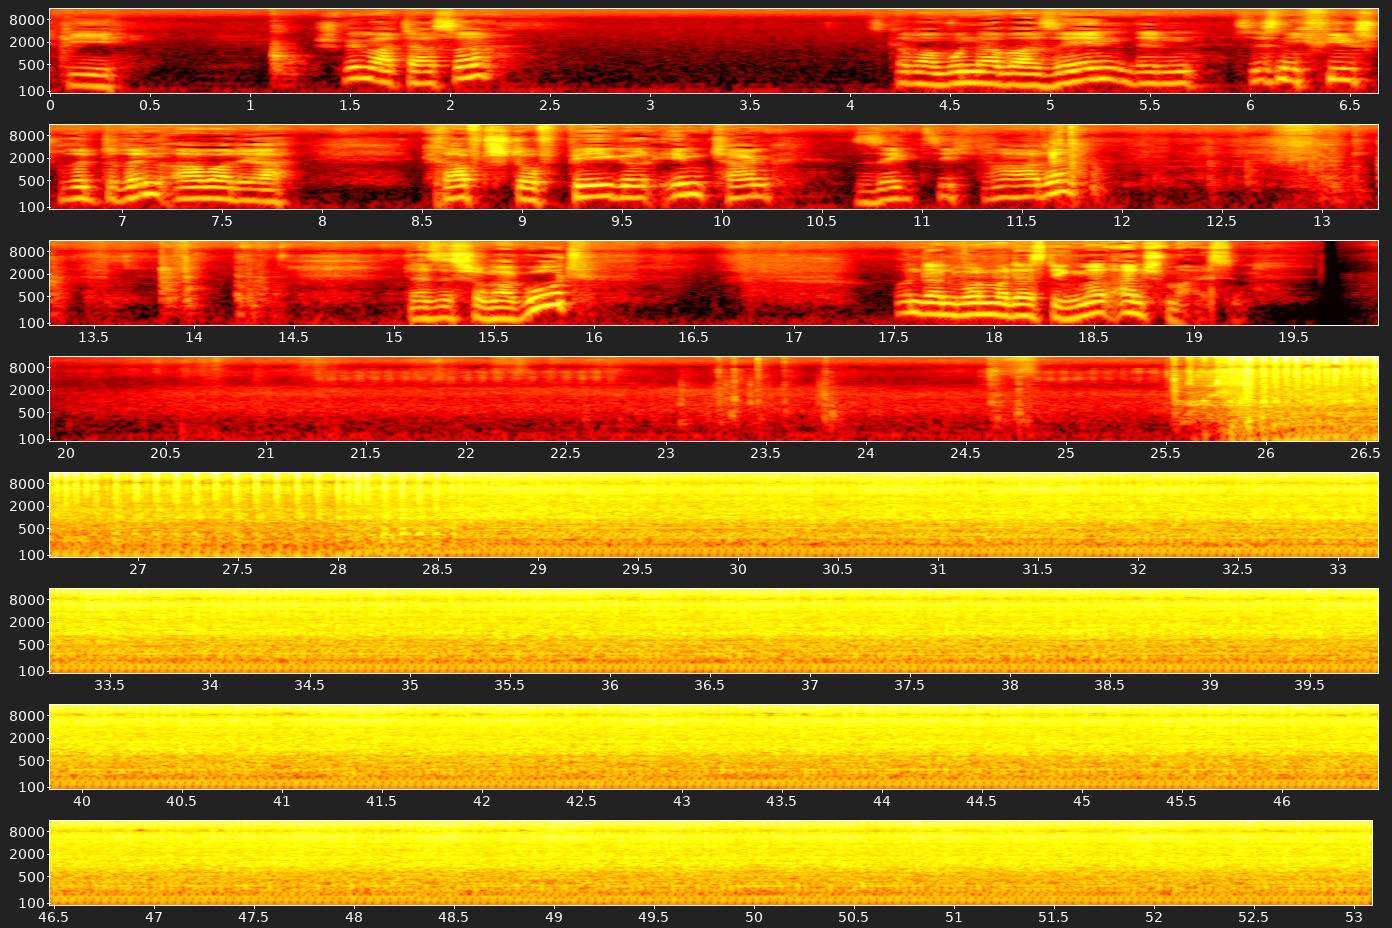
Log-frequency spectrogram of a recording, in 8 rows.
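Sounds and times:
lawn mower engine running: 25.5s - 53.0s.

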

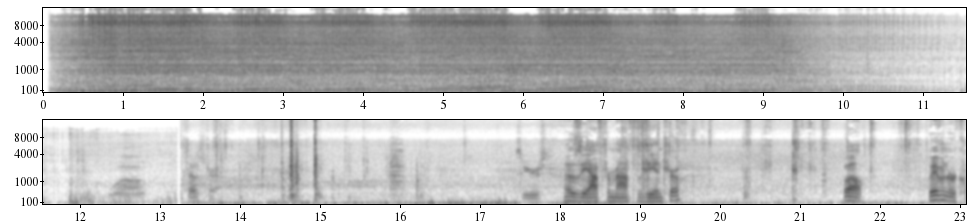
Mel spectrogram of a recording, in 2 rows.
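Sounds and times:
lawn tractor engine running hard: 0.1s - 11.9s.

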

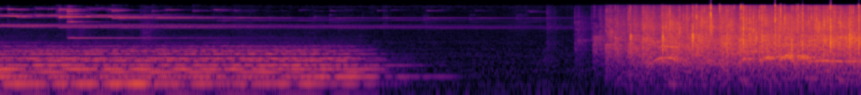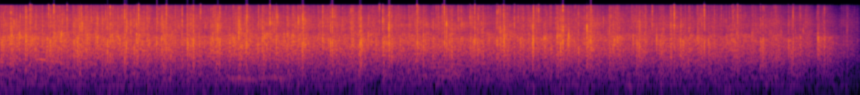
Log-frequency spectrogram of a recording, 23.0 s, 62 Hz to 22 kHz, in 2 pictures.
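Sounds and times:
audience applause: 7.7s - 22.9s.

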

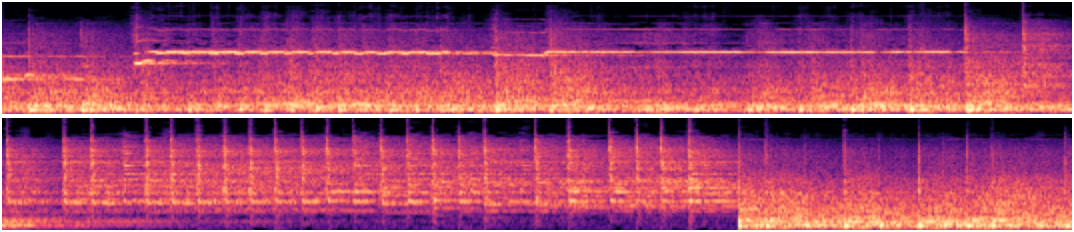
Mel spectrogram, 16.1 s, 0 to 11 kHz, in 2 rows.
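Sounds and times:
bamboo flute long high note: 0.0s - 7.4s
drumming: 0.0s - 16.0s.

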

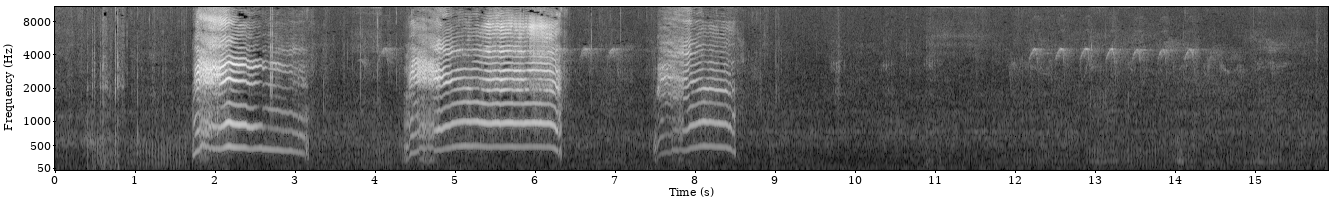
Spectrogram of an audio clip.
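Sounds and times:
cat meowing loudly: 1.7s - 3.2s, 4.4s - 6.4s, 7.5s - 8.6s.

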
